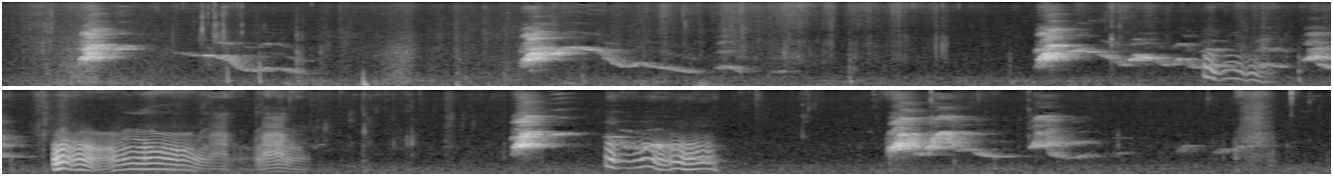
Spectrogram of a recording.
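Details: Two small house dogs, Yorkshire terrier and Maltese sisters, the older answering the younger's crying with howls; sharp high whimpers alternate with wavering, laddered howling notes, indoors with low background hum.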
